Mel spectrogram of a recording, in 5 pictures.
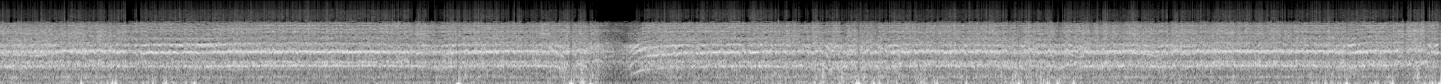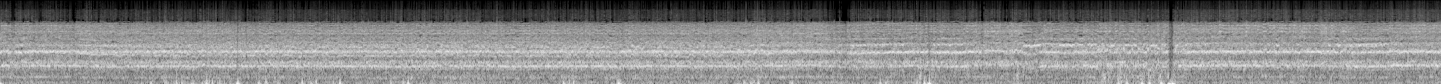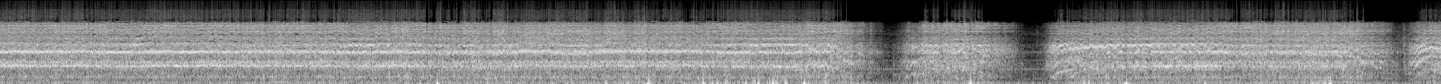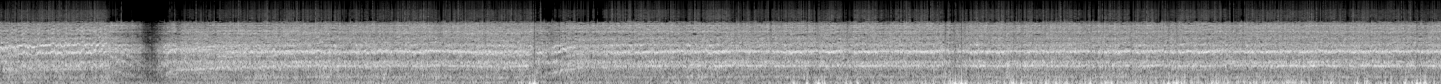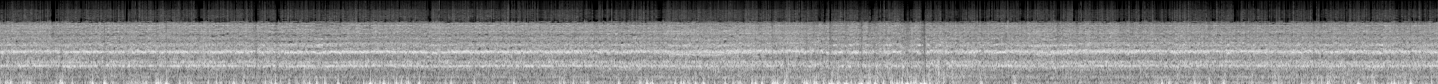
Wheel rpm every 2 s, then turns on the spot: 220, 230, 220, 180, 220, 210, 230, 230, 210, 210, 210, 220, 220, 230, 230, 230, 220, 230, 160, 100, 200, 140, 150, 220, 210, 230, 230, 230, 230, 230, 220, 230, 220, 230, 230, 230.
none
